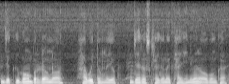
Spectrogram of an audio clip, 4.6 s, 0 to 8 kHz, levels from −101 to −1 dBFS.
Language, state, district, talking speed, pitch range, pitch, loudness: Kokborok, Tripura, West Tripura, 155 wpm, 110-130 Hz, 115 Hz, -17 LUFS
